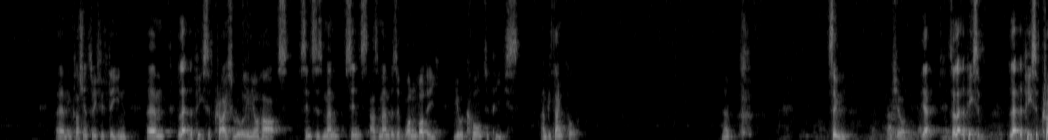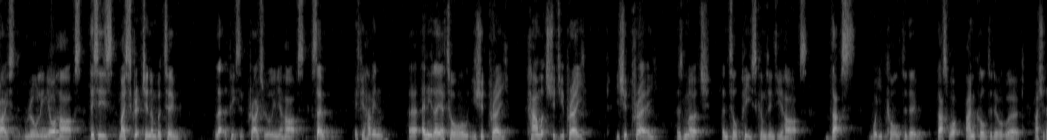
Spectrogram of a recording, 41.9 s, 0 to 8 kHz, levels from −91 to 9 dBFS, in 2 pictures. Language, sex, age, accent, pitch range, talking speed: English, male, 40-59, British, 115-145 Hz, 155 wpm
